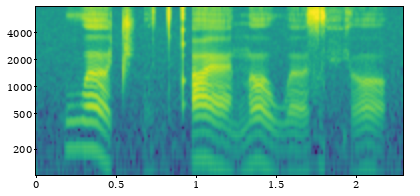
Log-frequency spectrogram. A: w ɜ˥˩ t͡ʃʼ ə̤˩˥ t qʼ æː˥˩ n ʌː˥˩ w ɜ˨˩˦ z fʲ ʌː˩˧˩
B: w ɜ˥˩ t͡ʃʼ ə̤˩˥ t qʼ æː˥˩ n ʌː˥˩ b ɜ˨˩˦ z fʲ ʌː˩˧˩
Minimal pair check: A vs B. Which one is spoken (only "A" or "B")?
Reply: A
